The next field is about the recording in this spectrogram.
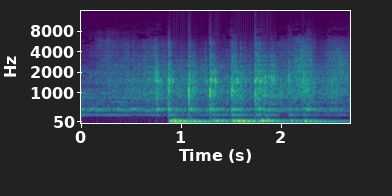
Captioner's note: knocking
